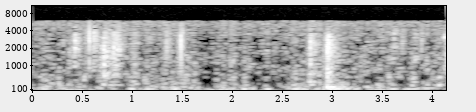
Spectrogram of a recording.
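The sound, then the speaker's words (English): A key scrapes and clicks in the lock of the door of a room in a store, a few sharp metallic clicks and rattles spread over several seconds, fairly quiet, with no voices. “He went out, and I heard a key turn in the lock of the door.”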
